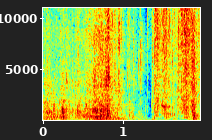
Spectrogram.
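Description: Plastic bags, the kind used for packaging cakes and posting parcels, crinkle and rustle continuously at close range with brief pauses between handlings, with no talking.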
